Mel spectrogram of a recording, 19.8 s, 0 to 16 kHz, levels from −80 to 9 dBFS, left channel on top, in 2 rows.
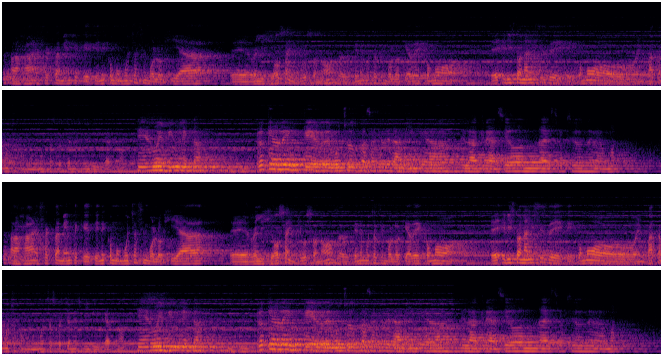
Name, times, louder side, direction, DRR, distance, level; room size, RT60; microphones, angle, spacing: voice 1, 0.1-3.1 3.4-7.0 7.3-11.7 13.2-13.7, right 3 dB, 50° right, 4 dB, 0.6 m, -30 dB
sound 1, 3.9-16.7, right 2 dB, 85° right, 3.8 m, -39 dB
voice 2, 11.9-12.9 13.7-19.1, left 1 dB, 10° left, 1 dB, 1.5 m, -24 dB
21.5 x 13.0 x 4.5 m, 2.5 s
head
